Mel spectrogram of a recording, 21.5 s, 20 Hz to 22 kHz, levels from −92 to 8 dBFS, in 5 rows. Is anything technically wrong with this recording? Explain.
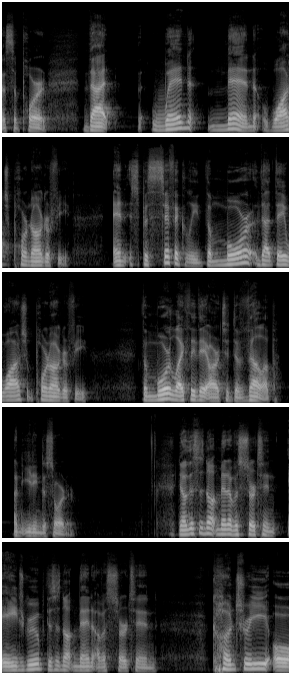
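No, nothing is technically wrong with this audio.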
